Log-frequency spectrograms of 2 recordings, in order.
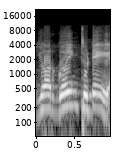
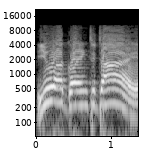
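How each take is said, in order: First: Today is said in his plain everyday accent. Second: Today is said in a put-on trained accent.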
